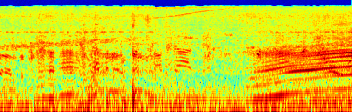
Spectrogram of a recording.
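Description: A car engine rumbles low at idle.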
